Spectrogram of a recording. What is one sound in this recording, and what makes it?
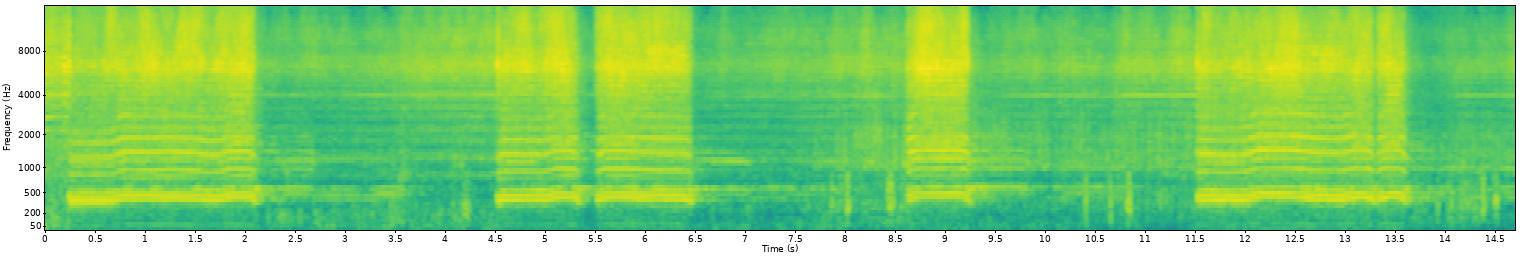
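A steam locomotive's whistle blows loudly in several long blasts outdoors.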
